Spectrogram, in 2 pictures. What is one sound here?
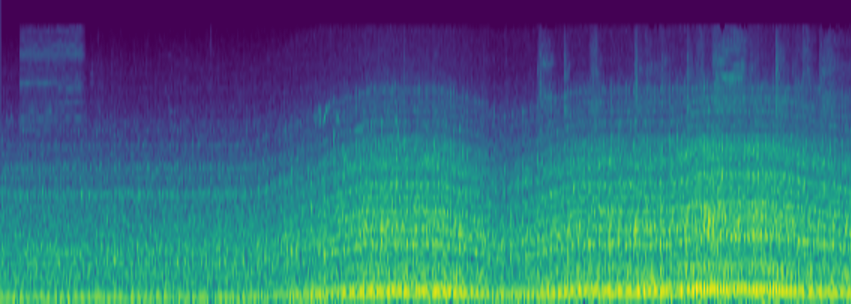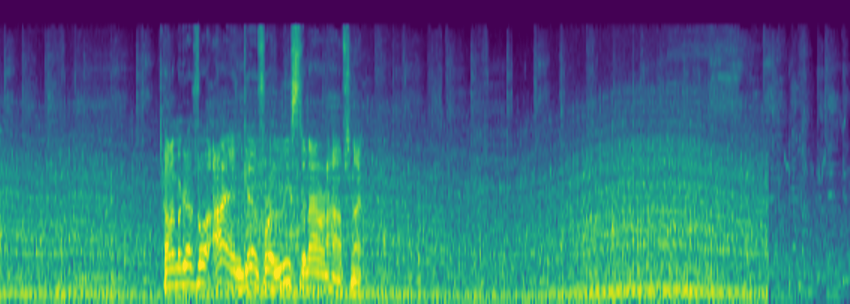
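A loader's engine rumbles and repeatedly revs up and down.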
